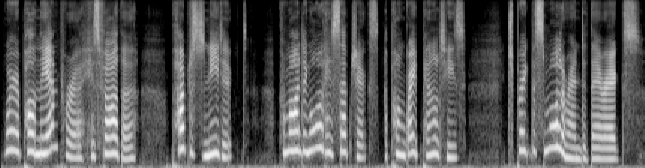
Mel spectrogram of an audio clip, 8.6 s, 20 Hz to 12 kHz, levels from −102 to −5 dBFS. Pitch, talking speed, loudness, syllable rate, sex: 305 Hz, 160 wpm, -19 LUFS, 5.6 syllables/s, female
